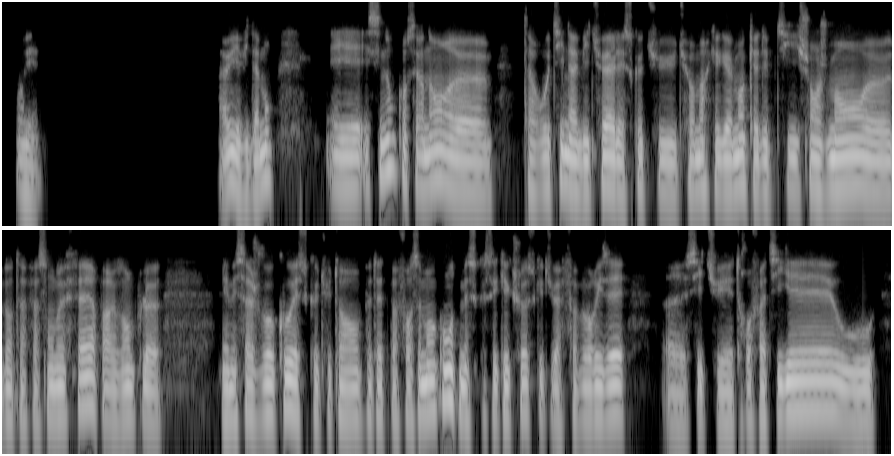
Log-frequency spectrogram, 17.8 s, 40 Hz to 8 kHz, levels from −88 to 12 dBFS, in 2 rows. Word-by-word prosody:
Oui. 90 -4 -4 1.8
Bah 95 - -5
oui 115 0 +4
évidemment. 95 +7 0 0.6
Et 105 -1 +1
et - - -5
sinon 140 +8 0
concernant, 110 -1 +1
heu, 95 -2 +2 0.3
ta - - -5
routine 100 +4 0
habituelle 95 +2 +3
est 90 - +1
ce 85 - -9
que 95 - -3
tu 95 -1 -3
tu - - -11
remarques 100 +1 0
également 100 +2 +3
qu'il 100 - -1
y - - -6
a - - +1
des 80 - -12
petits 100 +3 -4
changements, 100 +1 +3
heu, 95 -1 +2
dans 95 0 -2
ta 90 - -7
façon 95 +2 -3
de 100 0 +3
faire 120 +4 +1
par 95 -1 -1
exemple, 95 +2 -1
heu, 90 -1 0 0.6
les 95 - 0
messages 95 +1 -1
vocaux 105 +4 +3
est 105 - +4
ce 100 - -11
que - - -5
tu - - -10
t'en 95 -1 -1
rends 95 -1 0
peut-être 100 +3 -5
pas 95 - -5
forcément 105 +4 +2
compte 145 +3 +3
mais 100 - +2
est 95 - -3
ce - - -7
que 105 - -15
c'est 100 - -4
quelque 100 0 -2
chose 105 -1 -3
que - - -6
tu - - -10
vas - - -2
favoriser? 95 +1 +1 0.4
Heu, 85 -1 -5
si - - -4
tu 90 -1 -4
es 85 - -4
trop - - -6
fatigué 115 +2 +3
ou 95 -4 +1
100 Hz, 220 wpm, -21 LUFS, 95-105 Hz, 1.8 s, oui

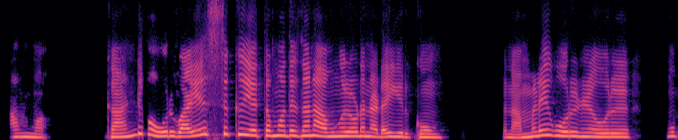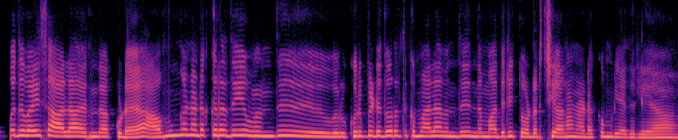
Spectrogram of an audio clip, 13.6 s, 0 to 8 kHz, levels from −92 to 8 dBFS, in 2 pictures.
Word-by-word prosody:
ஆமா, 200 -3 -1 0.7
கண்டிப்பா. 275 - +1
ஒரு 250 0 +2
வயசுக்கு 340 +8 +1
ஏத்த 285 0 0
மாரி 280 0 +2
தானே 275 0 +4
அவர்களோட 245 +1 +2
நடை 205 0 +1
இருக்கும். 190 -1 -2 0.6
இப்ப 185 - -12
நம்மளே 220 - +1 0.2
ஒரு 250 0 +2 0.3
ஒரு 205 0 +1 0.5
30 245 +5 -3
வயசு 285 +1 0
ஆளா 240 0 +2
இருந்தா 220 0 0
கூட, 205 - +1 0.3
அவங்க 275 +7 +1
நடக்கிறதே 295 0 0 0.2
வந்து 255 +2 +1 0.5
ஒரு 210 - -1
குறிப்பிட்ட 255 +1 0
தூரத்துக்கு 265 -1 -1
மேல 255 +1 0
வந்து 235 +1 0
இந்த 225 - -1
மாதிரி 230 +2 -1
தொடர்ச்சியால 210 +2 -1
நடக்க 195 +3 -4
முடியாது 190 -3 -3
இல்லையா? 175 0 -2
245 Hz, 145 wpm, -22 LUFS, 210-275 Hz, 0.7 s, தானே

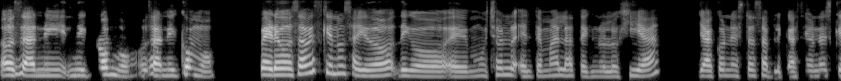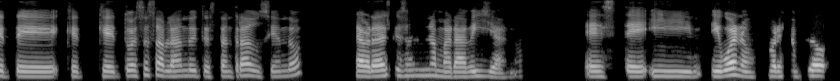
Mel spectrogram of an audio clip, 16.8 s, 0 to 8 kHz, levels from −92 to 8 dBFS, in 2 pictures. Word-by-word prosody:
o 230 0 +8
sea, 215 - +8
ni 215 0 -1
ni 215 0 -1
cómo, 230 -6 +3
o 210 - -4
sea, 215 -1 +6
ni 215 -1 -3
cómo. 215 -9 +2 0.4
Pero, 240 -1 +9
¿sabes 305 - +5
qué 305 -3 +2
nos 290 0 -3
ayudó? 215 +1 +2
Digo, 190 -3 0
eh, 180 -1 0
mucho 205 +4 -9
el 245 0 -1
el 190 -1 -4
tema 200 +2 -5
de 225 - -1
la 210 -1 -2
tecnología, 185 - -3 0.4
ya 200 -1 +3
con 215 -1 -6
estas 210 +2 -7
aplicaciones 195 +1 -5
que 205 - -2
te 180 0 -1
que 185 -2 -7 0.2
que 185 -2 -1
tú 205 - -8
estás 220 +3 -7
hablando 200 -1 -2
y 200 - -8
te 185 - -9
están 185 +2 -9
traduciendo, 205 - -5 0.5
la 195 - +5
verdad 195 +2 +4
es 225 - -7
que 215 - -8
son 205 +1 -9
una 215 0 -5
maravilla, 180 -2 -3
¿no? 165 +3 -25 0.6
Este 185 0 -2
y 190 -1 -4
m 175 - -11
y 190 -1 +2
bueno, 195 -5 +4
por 190 -1 -1
ejemplo 195 +1 0
200 Hz, 190 wpm, -23 LUFS, 185-215 Hz, 0.6 s, Pero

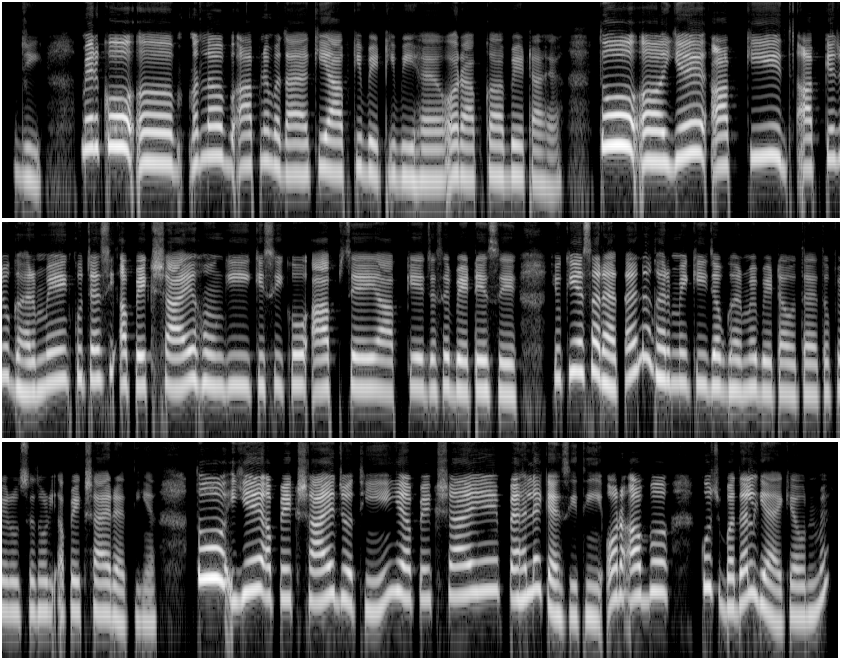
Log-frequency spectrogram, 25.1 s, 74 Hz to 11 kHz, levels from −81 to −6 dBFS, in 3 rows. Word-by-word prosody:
जी, 190 -4 -9 0.4
मेरे 375 +1 +3
को 395 - +5
अ, 265 -3 +3 0.2
मतलब 300 +1 0
आपने 255 +3 -3
बताया 210 -5 -2
कि 240 +4 -4
आपकी 215 +3 -2
बेटी 200 -2 -5
भी 190 0 -4
है 180 0 -4
और 200 0 -2
आपका 195 +1 -4
बेटा 195 -1 -5
है। 160 -1 -12 0.4
तो 395 - +4 0.2
अ, 275 -3 +4
ये 305 +6 +4
आपकी 275 +4 0
आपके 235 +5 -2
जो 305 +1 -4
घर 225 -5 -1
में 265 +5 0
कुछ 295 -2 -6
ऐसी 285 +4 -1
अपेक्षाएँ 250 0 +2
होंगी 250 -1 -3
किसी 250 0 -6
को 255 +2 -1
आप 230 +1 +1
से 245 -1 +1
या 230 -1 -1
आपके 220 +2 -4
जैसे 230 +2 -4
बेटे 225 0 +1
से 210 -1 -2 0.4
क्योंकि 295 +3 -2
ऐसा 340 0 +3
रहता 265 -2 +2
है 325 - +3
ना 475 -2 -2
घर 285 - +2
में 265 -1 -4
कि 255 +1 -5
जब 245 -1 0
घर 225 -1 -2
में 230 +1 -4
बेटा 215 -1 -4
होता 205 -1 -6
है 205 - -4
तो 215 +2 -10
फिर 220 -1 -6
उससे 215 0 -7
थोड़ी 215 -1 -6
अपेक्षाएँ 215 -1 -3
रहती 180 -1 -7
हैं, 175 - -9 0.4
तो 470 -1 +8
ये 330 +6 +3
अपेक्षाएँ 290 -2 +2
जो 285 -2 -1
थी, 225 -3 -8 0.2
ये 330 - +3
अपेक्षाएँ 315 +4 0
पहले 300 +5 +2
कैसी 200 - -1
थी? 195 -1 -6
और 290 +3 0
अब 310 +3 0 0.3
कुछ 380 -2 -2
बदल 255 +6 +1
गया 250 -6 0
है 175 -2 -5
क्या 195 +3 -6
उनमें? 205 - -6
245 Hz, 180 wpm, -19 LUFS, 215-290 Hz, 0.4 s, तो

